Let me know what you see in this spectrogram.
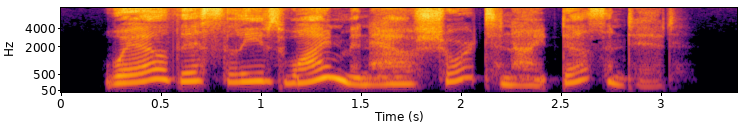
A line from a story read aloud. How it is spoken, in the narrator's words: You sigh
